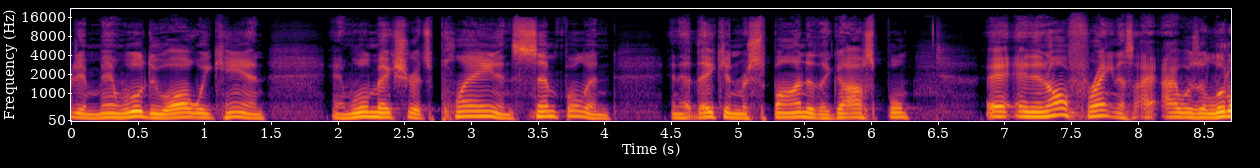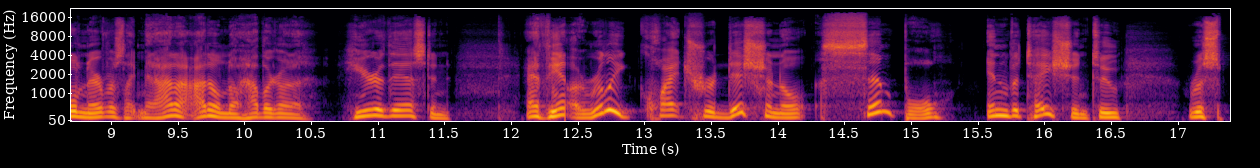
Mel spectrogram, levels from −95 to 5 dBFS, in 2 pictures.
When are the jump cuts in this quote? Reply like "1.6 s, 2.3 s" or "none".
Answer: 11.4 s, 12.4 s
